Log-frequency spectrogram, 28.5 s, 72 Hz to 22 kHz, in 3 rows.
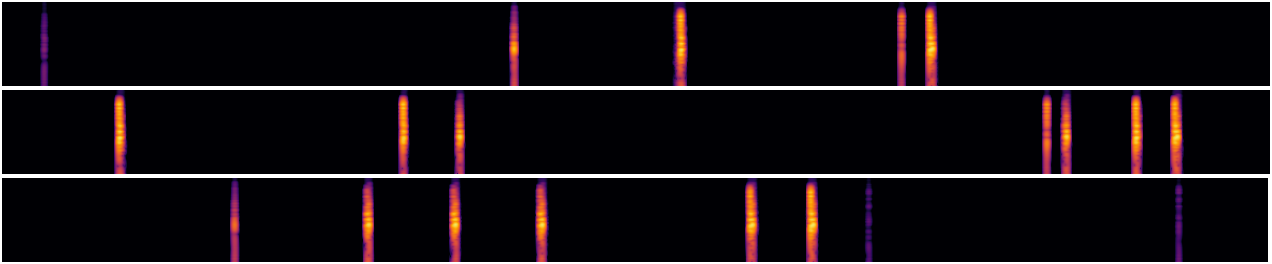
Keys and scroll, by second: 8.1 End, 9.5 Delete, 14.3 shift+Left, 27.2 Delete.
